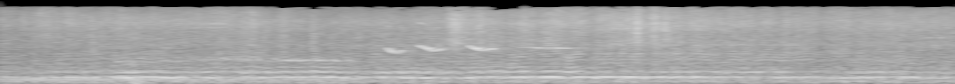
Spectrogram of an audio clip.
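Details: Continuous droning buzz of honeybees departing and landing at the entrance of a Top Bar Hive during nectar foraging, steady in pitch, with a short run of faint bird chirps midway.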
